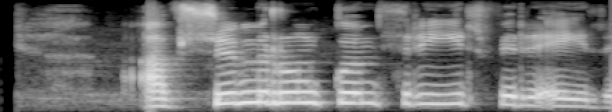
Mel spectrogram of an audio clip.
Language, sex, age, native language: Icelandic, female, 30-39, Icelandic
